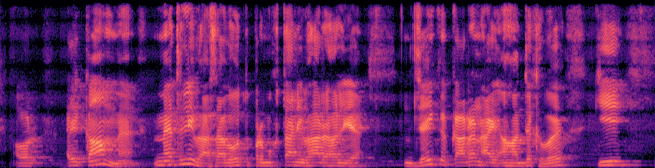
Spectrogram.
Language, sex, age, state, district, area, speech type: Maithili, male, 30-45, Bihar, Samastipur, urban, spontaneous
